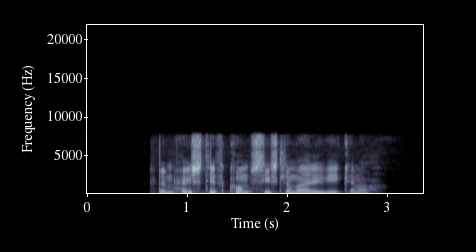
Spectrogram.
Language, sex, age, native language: Icelandic, male, 20-29, Icelandic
